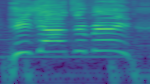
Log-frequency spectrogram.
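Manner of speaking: high, loud panicked cry; panicking gamer. Real, not acted. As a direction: yell it in sheer panic. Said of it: "chased by killer, panicking".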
